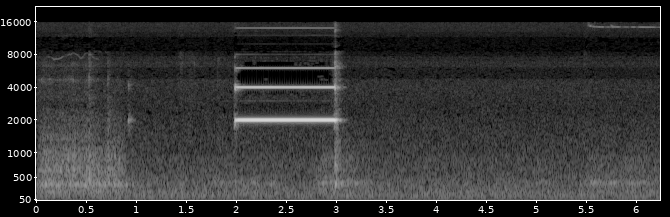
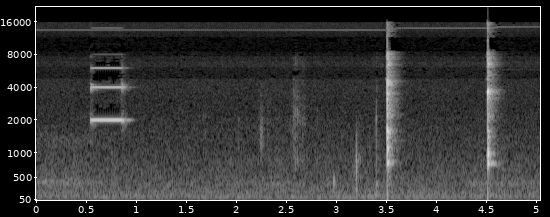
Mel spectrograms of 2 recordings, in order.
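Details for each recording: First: TRANNERGY SGN4000TL solar inverter with solar panels connected but no 220 V grid: one long high beep as the LCD blinks, then faint transfer relay clicks, and it reports a utility loss error. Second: Trannergy SGN4000TL solar inverter with the grid line connected and solar panels being connected: short beep, then sharp separate relay clicks as it connects to the grid, followed by normal status; normal relay clicking.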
